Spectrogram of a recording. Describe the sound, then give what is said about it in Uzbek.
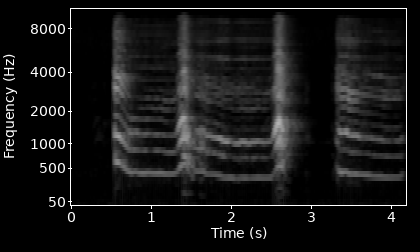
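A puppy whines in high, tonal whimpers: a few drawn-out cries with sharp yelping accents, separated by short silences, moderately loud and alone. “Bir oz yurgach, u obtobda isinib yotgan bir kuchukni ko'rib qopdi.”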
